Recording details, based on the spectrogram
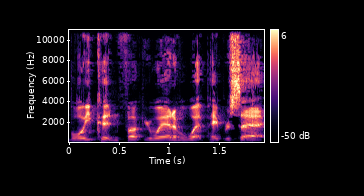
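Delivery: plain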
